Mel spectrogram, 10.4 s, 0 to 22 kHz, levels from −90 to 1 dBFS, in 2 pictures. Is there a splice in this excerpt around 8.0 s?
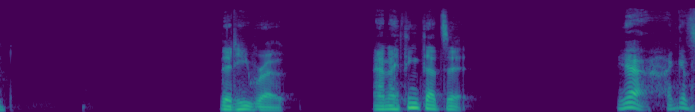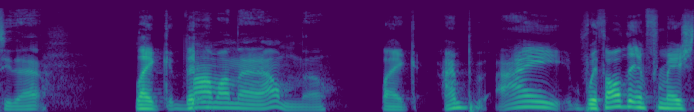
yes; 2 cuts; at 6.7 s, 8.0 s

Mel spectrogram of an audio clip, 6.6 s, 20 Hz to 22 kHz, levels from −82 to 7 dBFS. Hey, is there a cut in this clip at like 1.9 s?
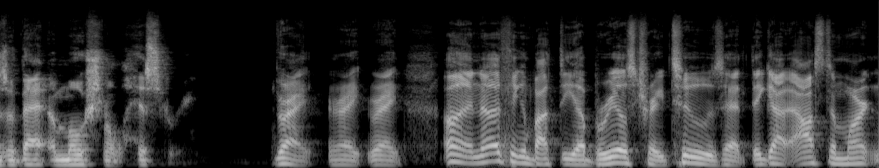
no; 0 cuts

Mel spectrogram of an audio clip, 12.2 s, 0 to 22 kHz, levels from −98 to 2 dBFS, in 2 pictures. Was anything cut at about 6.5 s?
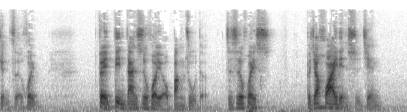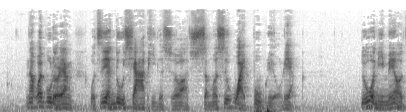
yes; 2 cuts; at 6.5 s, 8.9 s

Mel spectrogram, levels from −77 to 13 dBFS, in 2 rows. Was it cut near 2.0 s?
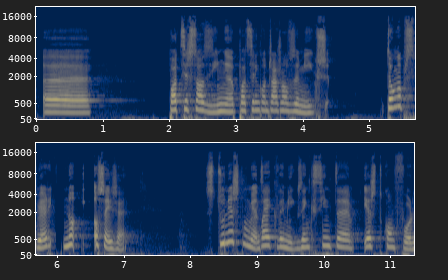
no; 2 cuts; at 6.0 s, 9.1 s

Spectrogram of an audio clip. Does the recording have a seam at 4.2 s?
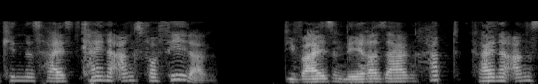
no; 0 cuts

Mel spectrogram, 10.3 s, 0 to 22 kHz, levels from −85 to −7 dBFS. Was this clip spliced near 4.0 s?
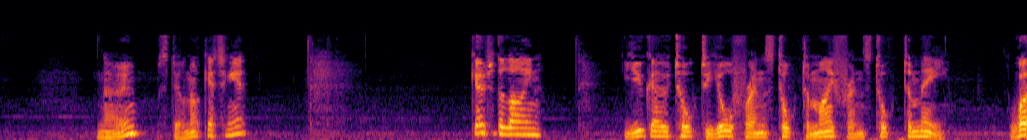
no; 0 cuts

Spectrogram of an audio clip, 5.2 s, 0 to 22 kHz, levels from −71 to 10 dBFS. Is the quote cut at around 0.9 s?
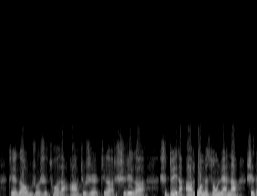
no; 2 cuts; at 2.3 s, 3.9 s

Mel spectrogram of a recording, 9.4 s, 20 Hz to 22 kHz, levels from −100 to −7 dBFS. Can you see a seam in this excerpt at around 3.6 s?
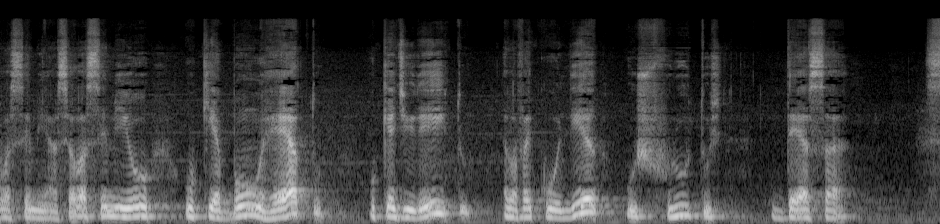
no; 1 cut; at 5.0 s

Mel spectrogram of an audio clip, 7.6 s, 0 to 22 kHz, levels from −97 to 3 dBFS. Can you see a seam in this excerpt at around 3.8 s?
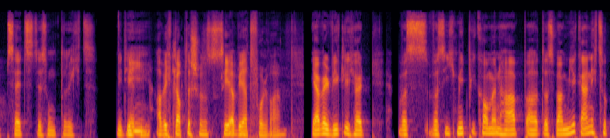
yes; 2 cuts; at 1.9 s, 3.8 s

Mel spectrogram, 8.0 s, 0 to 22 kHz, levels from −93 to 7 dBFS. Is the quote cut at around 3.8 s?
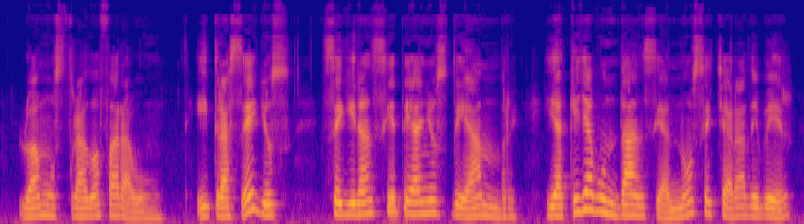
no; 2 cuts; at 1.9 s, 5.3 s

